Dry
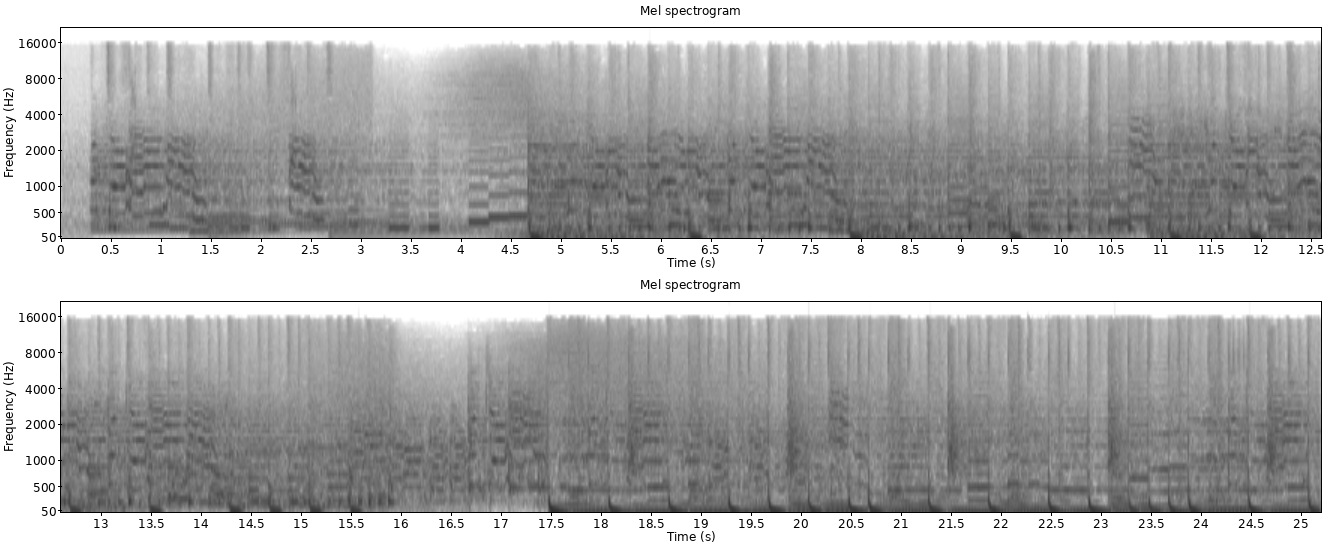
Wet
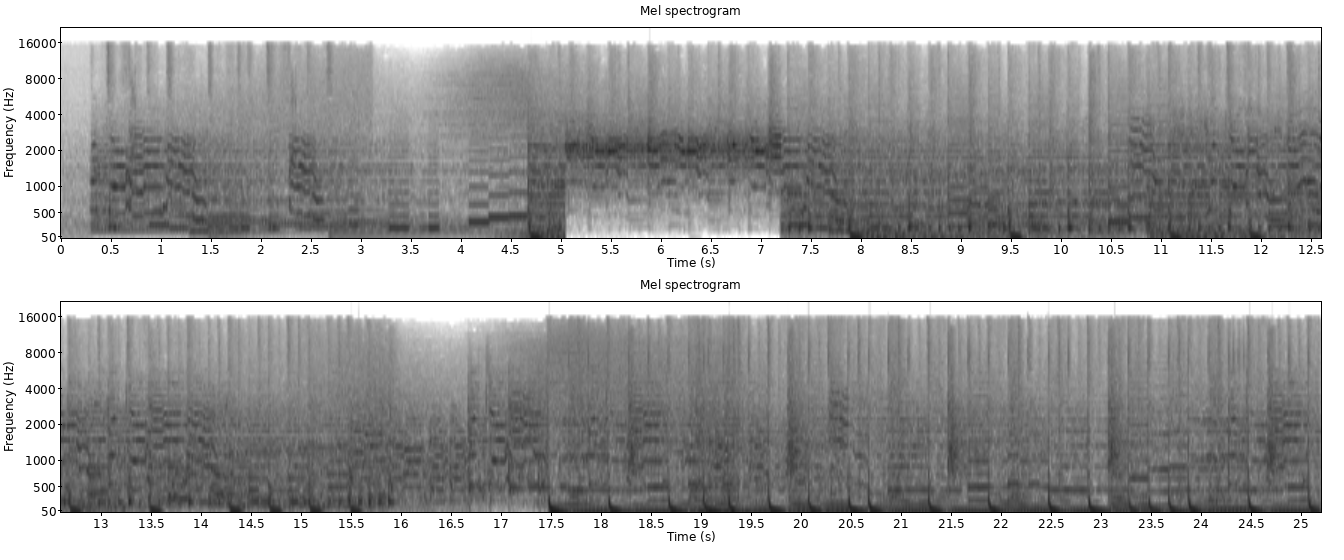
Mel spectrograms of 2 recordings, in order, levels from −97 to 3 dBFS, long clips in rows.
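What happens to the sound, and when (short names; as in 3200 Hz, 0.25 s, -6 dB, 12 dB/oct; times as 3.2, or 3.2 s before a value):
5.04–7.2 resonant high-pass 2100 Hz, resonance Q 4.2
18.59–19.03 echo throw 0.35 s, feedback 15%, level -0.5 dB
whole clip: notch 1600 Hz, Q 24; gain +7.5 dB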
